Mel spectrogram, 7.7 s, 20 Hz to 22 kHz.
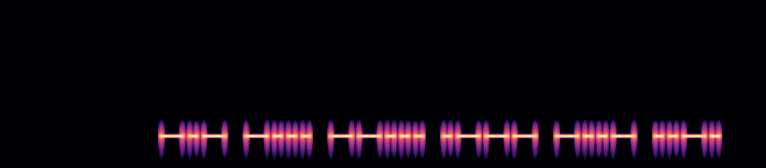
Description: Morse code, heard as a keyed tone, about 17 wpm, 700 Hz. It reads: KB7JXF
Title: Speed Racing - USA Call Signs 17wpm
